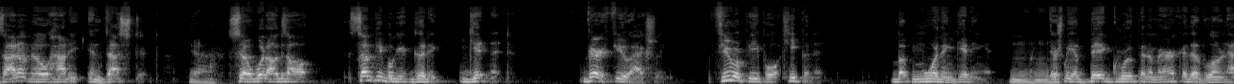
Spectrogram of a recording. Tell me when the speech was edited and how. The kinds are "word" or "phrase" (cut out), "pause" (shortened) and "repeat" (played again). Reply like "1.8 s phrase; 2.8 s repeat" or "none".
2.8 s word; 7.8 s word; 9.1 s word; 10.6 s word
